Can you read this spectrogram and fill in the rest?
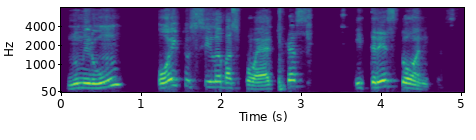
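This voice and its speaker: A woman's voice: lowish voice, big pitch swings, slow pace, darkish tone, slightly rough. A woman from Brazil leading a live teaching session for teachers, patient, checking in often and counting syllables aloud. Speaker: teacher presenting a workshop for teachers.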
